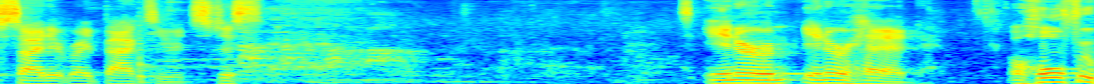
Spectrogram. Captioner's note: laughter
